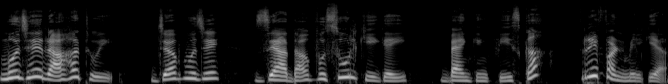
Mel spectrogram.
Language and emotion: Urdu, happy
